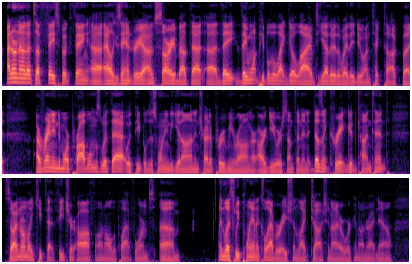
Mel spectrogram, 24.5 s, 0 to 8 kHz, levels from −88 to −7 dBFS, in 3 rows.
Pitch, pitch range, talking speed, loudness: 95 Hz, 85-110 Hz, 210 wpm, -32 LUFS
